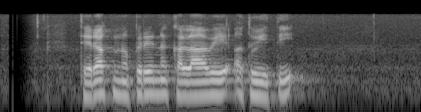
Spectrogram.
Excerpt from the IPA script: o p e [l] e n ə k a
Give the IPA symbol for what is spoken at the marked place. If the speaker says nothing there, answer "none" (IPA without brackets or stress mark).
ɾ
